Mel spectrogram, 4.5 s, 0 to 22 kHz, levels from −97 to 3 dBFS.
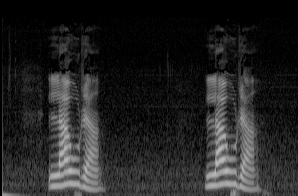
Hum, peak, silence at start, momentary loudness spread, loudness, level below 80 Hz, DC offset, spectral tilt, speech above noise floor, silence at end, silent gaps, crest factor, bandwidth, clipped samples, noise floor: none; -14 dBFS; 0.05 s; 13 LU; -30 LUFS; -60 dBFS; under 0.1%; -5.5 dB/octave; 37 dB; 0.6 s; none; 20 dB; 13.5 kHz; under 0.1%; -66 dBFS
